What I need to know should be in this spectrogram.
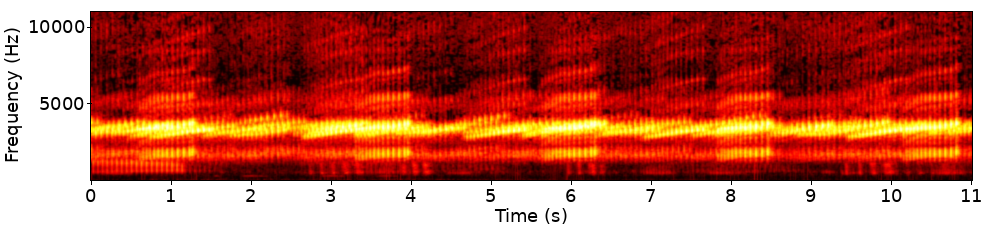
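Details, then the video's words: Frogs singing at dusk across Nebraska Sandhills ponds in spring: unbroken shrill trilling chorus, loud bursts swelling and fading in steady succession, with faint brief low notes early on. "RELAXING SOUNDS OF FROGS"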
